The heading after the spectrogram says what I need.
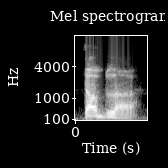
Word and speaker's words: tabla: I'm saying everything right so tablet is it tablet or Tabla it's the Tabla Tabla so Tabla is how we would say it so um so maybe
